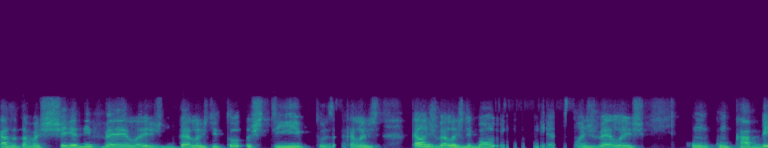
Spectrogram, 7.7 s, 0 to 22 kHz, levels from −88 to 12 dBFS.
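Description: At 3.33 s the speech smears and dips for about 80 ms. From 4.93 to 5.81 s it repeatedly stretches, fades and returns rough, with gaps up to 100 ms. These are lost AMR speech frames: the wideband decoder repeats the last good settings at falling gain.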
